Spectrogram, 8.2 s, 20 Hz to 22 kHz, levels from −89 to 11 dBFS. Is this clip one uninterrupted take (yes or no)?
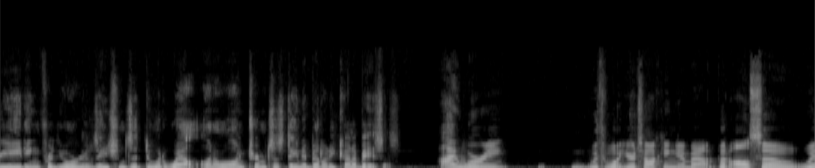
yes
